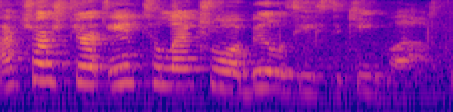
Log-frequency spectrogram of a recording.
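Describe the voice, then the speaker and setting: Over noticeable background noise, a woman speaks loudly at a high pitch with very wide pitch swings. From US South, Memphis, Tennessee. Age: 30s. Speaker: vlogger. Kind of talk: casual vlog talk to camera. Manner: fast talker; loud, laughs a lot.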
